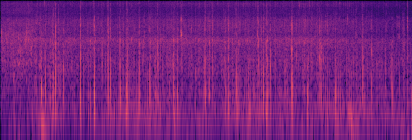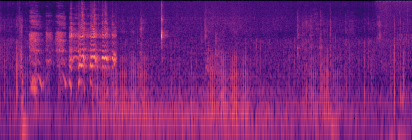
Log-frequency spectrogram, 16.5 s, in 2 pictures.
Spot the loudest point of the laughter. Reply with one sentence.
The volume of the laughter peaks at 10 seconds.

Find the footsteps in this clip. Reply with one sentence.
You can't hear the footsteps here.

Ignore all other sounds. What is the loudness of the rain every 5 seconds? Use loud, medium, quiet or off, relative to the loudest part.
loud, loud, medium, medium.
